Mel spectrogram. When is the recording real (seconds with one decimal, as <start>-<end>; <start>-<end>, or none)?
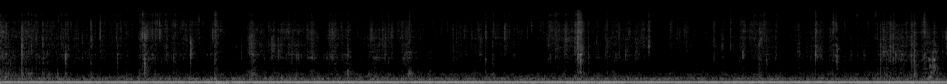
0.0-2.3; 8.2-8.9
